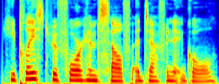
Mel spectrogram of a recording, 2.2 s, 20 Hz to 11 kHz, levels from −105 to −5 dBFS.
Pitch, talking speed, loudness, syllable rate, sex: 180 Hz, 190 wpm, -17 LUFS, 6.8 syllables/s, female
